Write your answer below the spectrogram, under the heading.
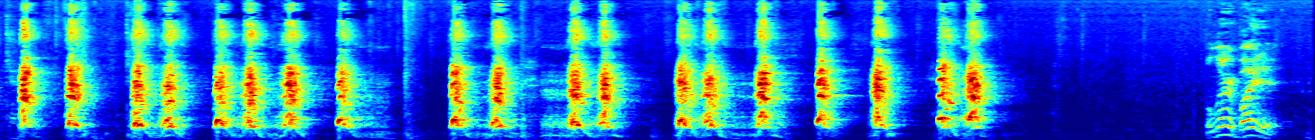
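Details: Doberman frightened by a prank, barking in rapid bursts of two or three sharp barks for about ten seconds, then a pause and a short whining, wavering sound at the end.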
